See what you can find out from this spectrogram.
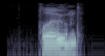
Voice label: "plumed", english; adjectives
